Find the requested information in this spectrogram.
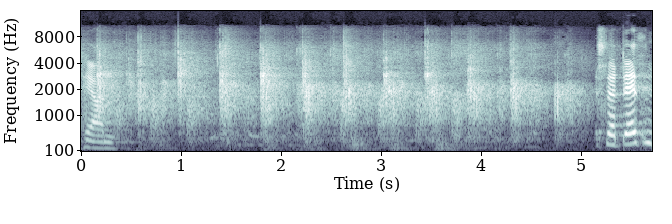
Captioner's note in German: Beifall bei der SPD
